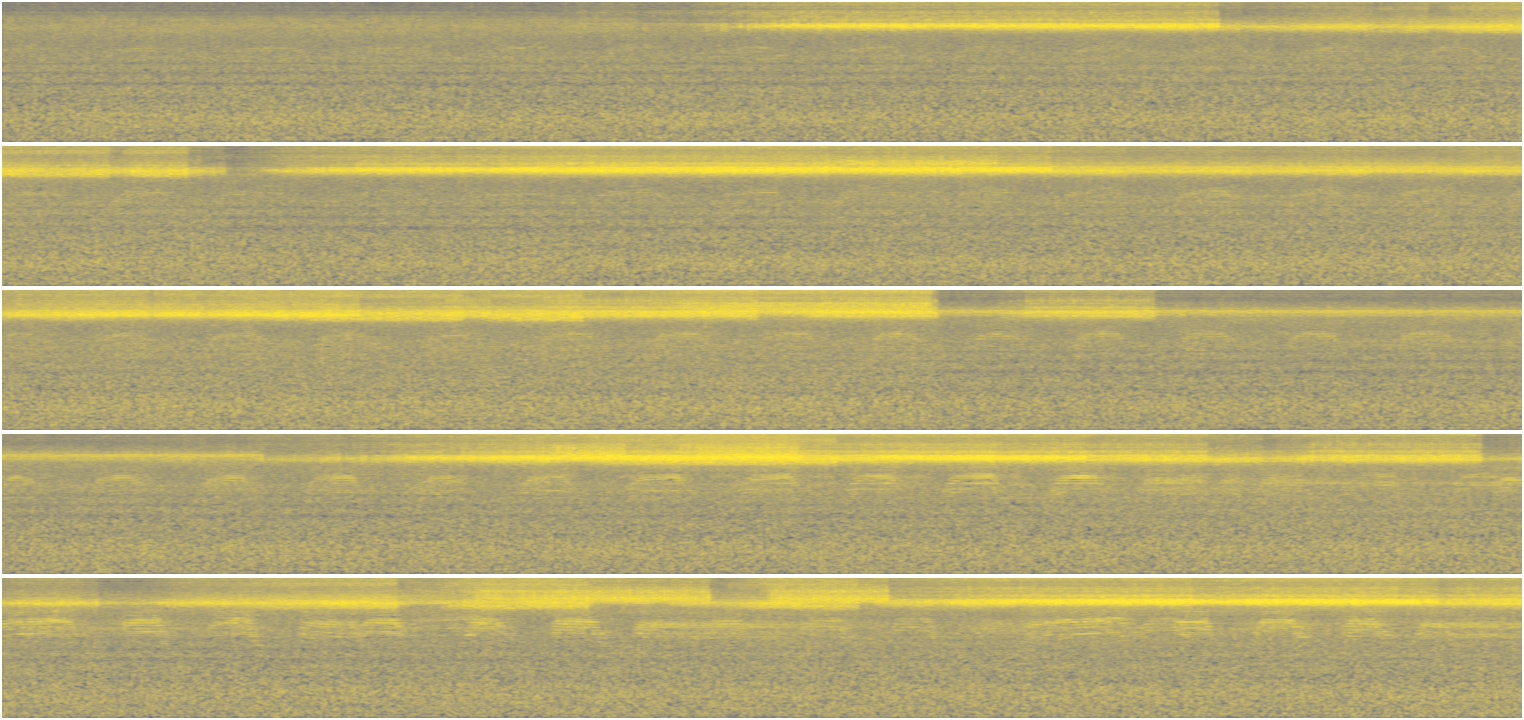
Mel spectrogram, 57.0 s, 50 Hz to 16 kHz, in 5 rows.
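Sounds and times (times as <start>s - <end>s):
insect pulsing call: 5.3s - 57.0s
insect high-pitched trill: 13.6s - 57.0s.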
